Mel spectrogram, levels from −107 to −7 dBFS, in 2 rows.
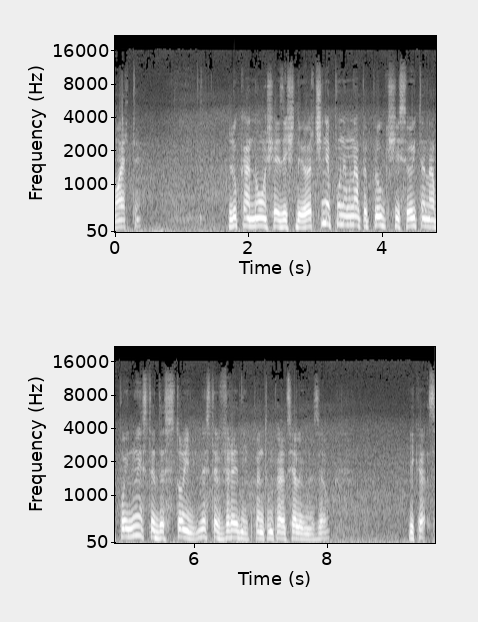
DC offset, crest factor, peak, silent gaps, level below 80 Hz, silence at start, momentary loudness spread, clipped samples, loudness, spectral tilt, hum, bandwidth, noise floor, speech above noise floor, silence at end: under 0.1%; 12 dB; 0 dBFS; none; -36 dBFS; 0 s; 8 LU; under 0.1%; -11 LUFS; -6.5 dB/octave; none; 12.5 kHz; -34 dBFS; 24 dB; 0 s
